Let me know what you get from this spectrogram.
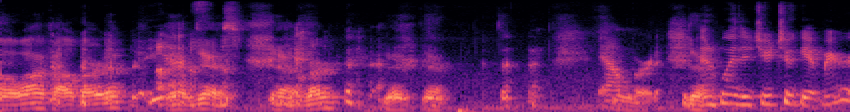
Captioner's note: laughter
